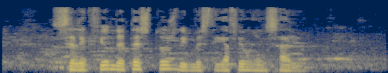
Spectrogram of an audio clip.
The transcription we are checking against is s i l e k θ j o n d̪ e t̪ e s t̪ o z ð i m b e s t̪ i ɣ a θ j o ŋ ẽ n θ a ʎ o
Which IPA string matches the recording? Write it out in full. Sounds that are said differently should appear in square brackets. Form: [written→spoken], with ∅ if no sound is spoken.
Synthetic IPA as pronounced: s [i→e] l e k θ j o n d̪ e t̪ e s t̪ o z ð i m b e s t̪ i ɣ a θ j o ŋ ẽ n [θ→s] a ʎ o

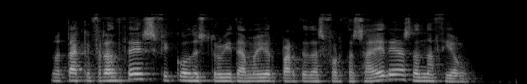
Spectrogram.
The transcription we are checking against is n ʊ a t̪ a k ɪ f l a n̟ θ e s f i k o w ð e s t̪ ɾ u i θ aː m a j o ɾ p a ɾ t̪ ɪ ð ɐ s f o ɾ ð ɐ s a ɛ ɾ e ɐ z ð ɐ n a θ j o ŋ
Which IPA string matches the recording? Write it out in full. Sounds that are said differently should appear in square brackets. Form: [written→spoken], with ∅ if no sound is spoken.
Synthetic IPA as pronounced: n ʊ a t̪ a k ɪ f [l→ɾ] a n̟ θ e s f i k o w ð e s t̪ ɾ u i [θ→ð] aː m a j o ɾ p a ɾ t̪ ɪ ð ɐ s f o ɾ [ð→θ] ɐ s a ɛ ɾ e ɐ z ð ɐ n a θ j o ŋ

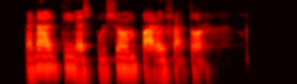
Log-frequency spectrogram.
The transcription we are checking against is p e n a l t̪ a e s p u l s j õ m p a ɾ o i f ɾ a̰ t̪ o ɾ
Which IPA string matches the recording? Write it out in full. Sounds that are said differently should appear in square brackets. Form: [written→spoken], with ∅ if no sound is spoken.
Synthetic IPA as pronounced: p e n a l t̪ [a→i] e s p u l s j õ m p a ɾ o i f ɾ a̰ t̪ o ɾ

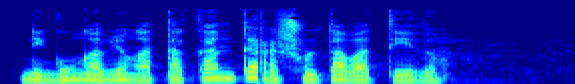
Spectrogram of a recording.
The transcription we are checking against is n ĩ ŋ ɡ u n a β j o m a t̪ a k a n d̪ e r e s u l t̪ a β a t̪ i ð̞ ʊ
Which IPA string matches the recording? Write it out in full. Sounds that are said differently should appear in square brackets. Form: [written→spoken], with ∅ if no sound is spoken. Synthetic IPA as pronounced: n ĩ ŋ ɡ u [n→ŋ] a β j o [m→ŋ] a t̪ a k a n [d̪→t̪] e r e s u l t̪ a β a t̪ i ð̞ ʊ

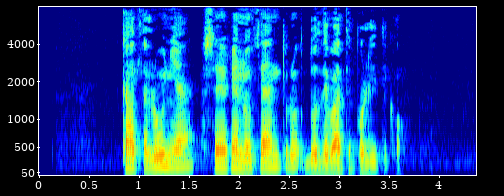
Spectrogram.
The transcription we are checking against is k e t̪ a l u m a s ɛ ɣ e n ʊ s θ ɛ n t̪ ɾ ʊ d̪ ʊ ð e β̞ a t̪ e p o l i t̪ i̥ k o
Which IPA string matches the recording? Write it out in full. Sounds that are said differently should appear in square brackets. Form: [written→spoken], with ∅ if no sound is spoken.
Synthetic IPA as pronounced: k [e→a] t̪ a l u [m→ɲ] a s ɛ ɣ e n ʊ [s→∅] θ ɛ n t̪ ɾ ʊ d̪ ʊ ð e β̞ a t̪ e p o l i t̪ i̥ k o

